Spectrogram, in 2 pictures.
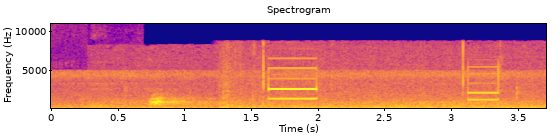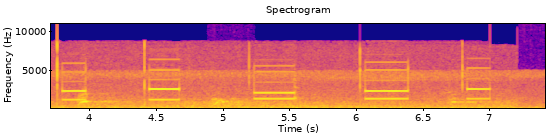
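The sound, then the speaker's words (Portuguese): A telephone is dialed to call emergency services, giving a series of short, clear keypad tones in steady succession over a constant background hiss, with no talking. “Bora, bora ligar pro SAMU.”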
